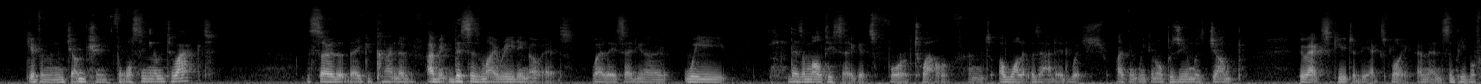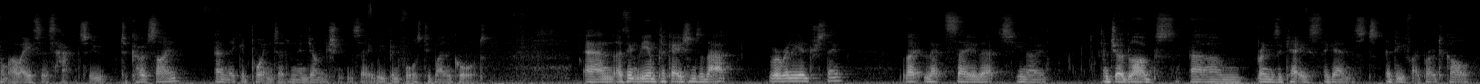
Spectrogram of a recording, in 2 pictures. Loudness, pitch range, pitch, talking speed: -33 LUFS, 85-115 Hz, 105 Hz, 215 wpm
